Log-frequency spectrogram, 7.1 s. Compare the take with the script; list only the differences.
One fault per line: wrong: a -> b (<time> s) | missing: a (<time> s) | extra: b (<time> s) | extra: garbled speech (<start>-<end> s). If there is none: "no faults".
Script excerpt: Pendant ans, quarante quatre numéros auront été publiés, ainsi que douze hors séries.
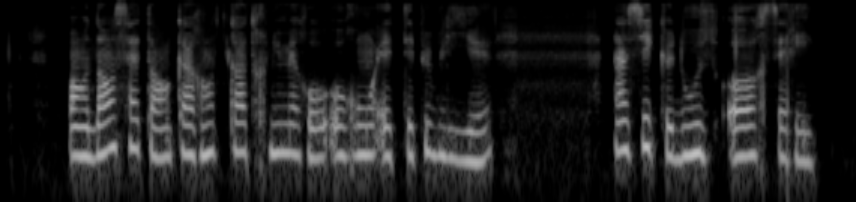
extra: sept (0.9 s)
